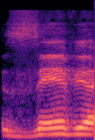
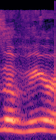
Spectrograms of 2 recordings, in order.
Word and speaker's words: Xavier: So I say to folks, Xavier is pronounced like Xanadu, Right, Xerox, and xylophone. right, right. So it's not even Xavier as I said it.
